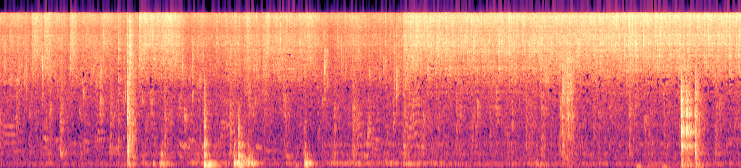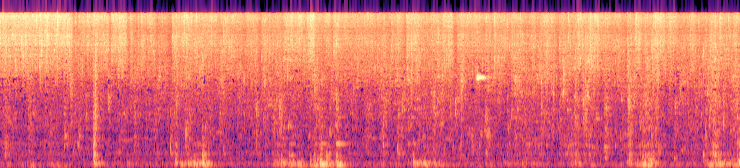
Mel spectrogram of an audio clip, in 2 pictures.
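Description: Kitchen faucet running steadily into the sink, with water splashing over a wooden cutting board, onto the bare sink floor in the middle, and over squash pieces in a metal bowl near the end. Low thumps and a sharp knock come from items being handled in the sink.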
